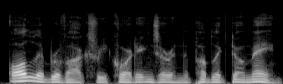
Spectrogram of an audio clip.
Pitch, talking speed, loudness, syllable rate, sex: 110 Hz, 170 wpm, -20 LUFS, 5.7 syllables/s, male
